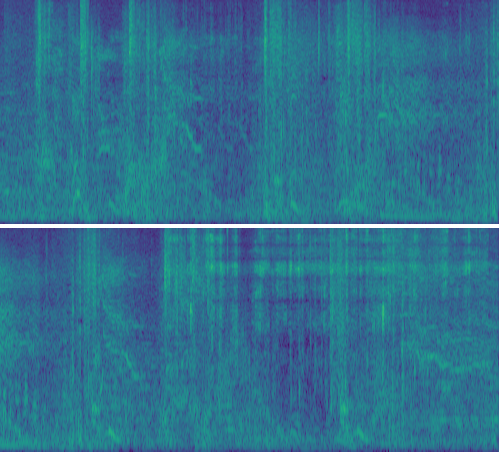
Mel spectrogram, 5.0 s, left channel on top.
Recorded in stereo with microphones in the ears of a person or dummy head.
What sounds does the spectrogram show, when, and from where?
1.7 s keys jangling: 65° right (ahead or behind)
